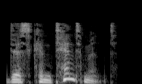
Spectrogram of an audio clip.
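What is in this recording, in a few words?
"discontentment", English, British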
